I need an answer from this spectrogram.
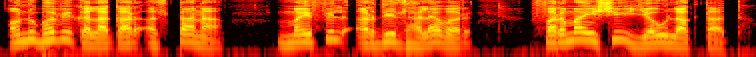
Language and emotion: Marathi, neutral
